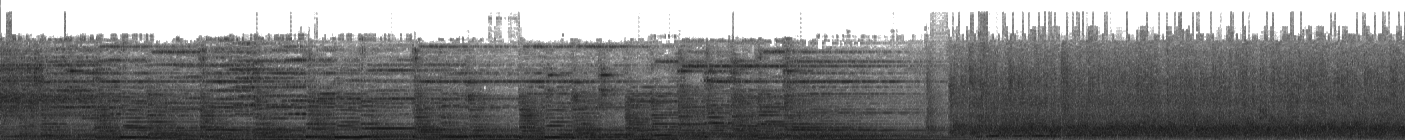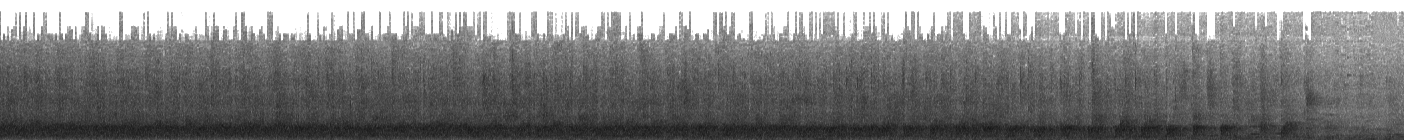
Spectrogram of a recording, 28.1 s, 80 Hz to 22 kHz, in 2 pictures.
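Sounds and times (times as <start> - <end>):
audience applauding loudly: 9.2 - 27.4.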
